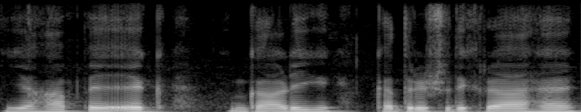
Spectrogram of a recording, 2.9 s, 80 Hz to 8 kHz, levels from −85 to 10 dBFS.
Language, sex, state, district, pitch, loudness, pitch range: Hindi, male, Jharkhand, Garhwa, 135 Hz, -17 LUFS, 130-135 Hz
